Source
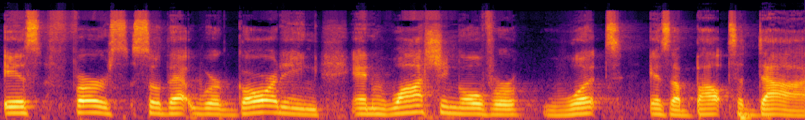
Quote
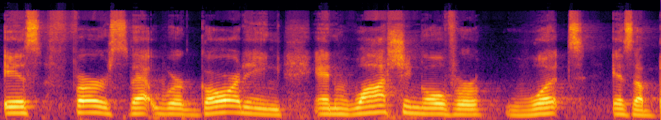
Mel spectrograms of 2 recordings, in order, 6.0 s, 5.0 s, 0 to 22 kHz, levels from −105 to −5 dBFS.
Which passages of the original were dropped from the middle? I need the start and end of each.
1.0 s to 1.2 s

